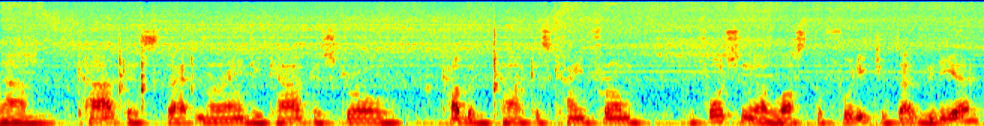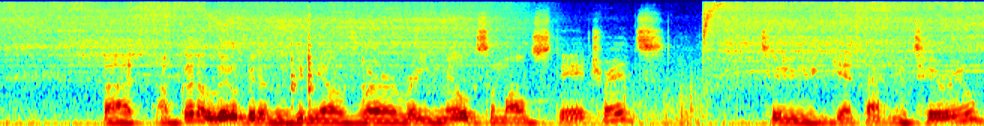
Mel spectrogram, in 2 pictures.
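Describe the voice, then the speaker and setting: Australian woodworker narrating his build, gravelly voice, captured on a hissy phone recorder app, relaxed step-by-step delivery. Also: mid-range voice. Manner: relaxed, plain-spoken, explains step by step. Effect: recorded on a phone voice recorder app instead of a microphone. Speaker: woodworking video maker. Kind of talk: casual voice-over explaining a workshop build. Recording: noisy phone voice-memo recording.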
